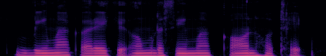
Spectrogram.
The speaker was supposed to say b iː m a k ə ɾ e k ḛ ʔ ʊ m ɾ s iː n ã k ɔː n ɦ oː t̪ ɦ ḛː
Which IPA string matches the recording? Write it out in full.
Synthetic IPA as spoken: b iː m a k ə ɾ e k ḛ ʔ ʊ m ɾ s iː m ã k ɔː n ɦ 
